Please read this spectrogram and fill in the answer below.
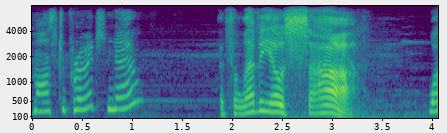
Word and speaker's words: Leviosa: It's Leviosa, not Levioso.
